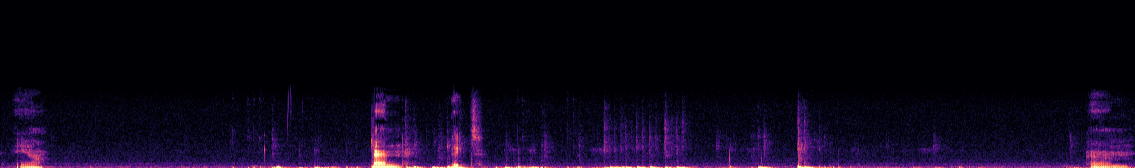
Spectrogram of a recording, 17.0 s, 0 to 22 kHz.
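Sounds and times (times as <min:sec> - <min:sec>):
typing on computer keyboard: 0:03.5 - 0:05.4, 0:06.0 - 0:06.9, 0:07.7 - 0:12.6.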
